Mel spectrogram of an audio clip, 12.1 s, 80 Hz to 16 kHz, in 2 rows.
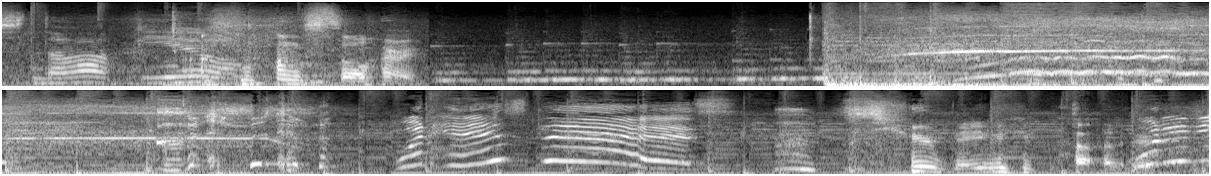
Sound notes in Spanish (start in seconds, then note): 5.1 gasps; 6.0 coughs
